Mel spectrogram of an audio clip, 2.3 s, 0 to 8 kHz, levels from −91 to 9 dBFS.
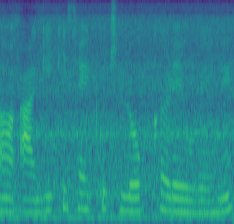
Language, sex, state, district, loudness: Hindi, female, Bihar, Sitamarhi, -22 LUFS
